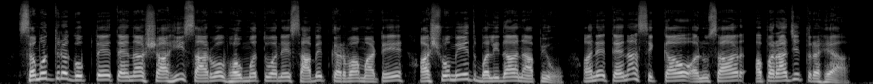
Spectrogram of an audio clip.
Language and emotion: Gujarati, neutral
